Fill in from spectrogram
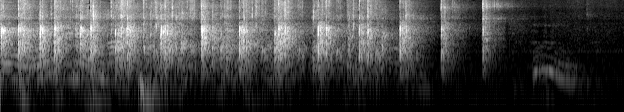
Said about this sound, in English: Give God a good hand clap of praise this morning. Amen.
